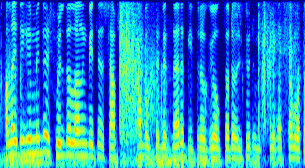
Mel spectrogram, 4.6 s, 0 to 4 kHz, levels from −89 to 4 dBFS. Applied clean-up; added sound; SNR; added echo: neural mask model RNNoise.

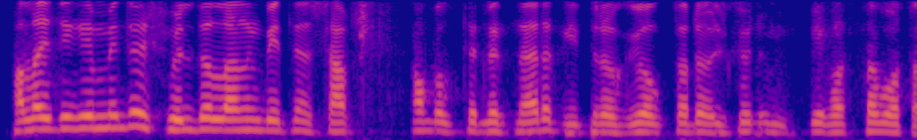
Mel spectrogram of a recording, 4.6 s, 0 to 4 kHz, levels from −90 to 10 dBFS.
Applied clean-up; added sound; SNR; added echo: neural mask model DeepFilterNet 3.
